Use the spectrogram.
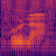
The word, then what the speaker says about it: BOONA: Buna apa Bona? Sebenarnya tulisannya BOONA. Oke. Sebutannya Buna. Buna. Oke, ya. Tulisannya BOONA. Ya, Tapi dibacanya Buna.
